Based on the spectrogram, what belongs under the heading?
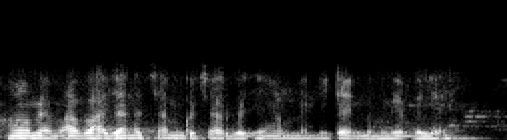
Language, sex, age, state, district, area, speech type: Hindi, male, 30-45, Rajasthan, Jodhpur, urban, conversation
